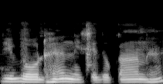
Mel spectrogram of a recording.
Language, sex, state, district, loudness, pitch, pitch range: Hindi, male, Bihar, Muzaffarpur, -14 LUFS, 120 Hz, 115-130 Hz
